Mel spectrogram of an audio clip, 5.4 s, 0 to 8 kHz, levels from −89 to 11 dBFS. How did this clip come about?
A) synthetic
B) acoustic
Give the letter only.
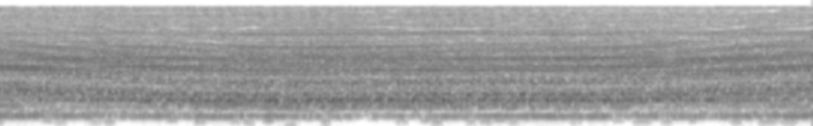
A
